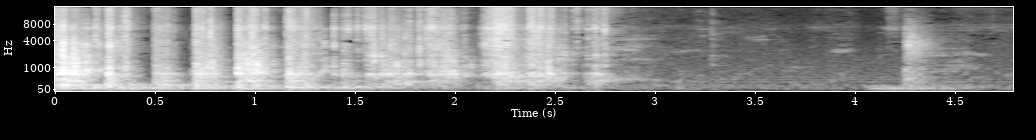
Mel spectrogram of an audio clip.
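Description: Fingertips and palms press, rub and handle a thin clear plastic film bag with a printed header strip that holds a sealed pink and blue plastic toy kitchen set. Dense, bright crinkling and crackling runs for about three seconds before a short silence. A single softer rustle follows as the bag is held up and set down on a fabric surface.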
